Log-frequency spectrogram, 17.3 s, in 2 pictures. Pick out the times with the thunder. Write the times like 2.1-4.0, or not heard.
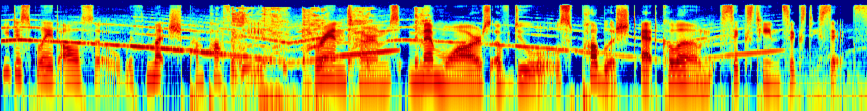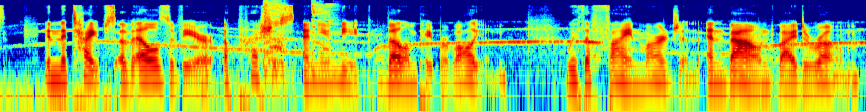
not heard.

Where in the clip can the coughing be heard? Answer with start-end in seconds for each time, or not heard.
2.1-4.3, 11.2-12.1.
